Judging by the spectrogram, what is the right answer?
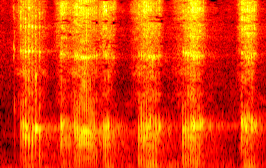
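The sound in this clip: A human voice imitates pigs oinking: five short, nasal grunts in a quick, uneven rhythm, loud and alone.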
